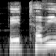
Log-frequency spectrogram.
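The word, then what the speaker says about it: पृथिवी: आप देख सकते हैं पहला जो क्लिष्ट शब्द है वह क्या है द्या वा पि थि व य पृथ्वी नहीं है पृथ्वी है उसके बाद क्या है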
